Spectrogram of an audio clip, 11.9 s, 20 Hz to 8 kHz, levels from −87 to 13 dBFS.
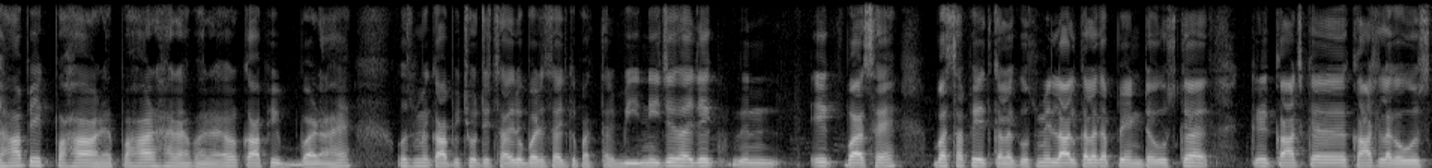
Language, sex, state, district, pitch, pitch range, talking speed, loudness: Hindi, male, Bihar, Saharsa, 145 Hz, 140-155 Hz, 240 wpm, -20 LUFS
